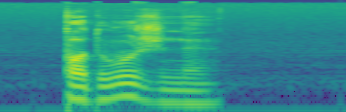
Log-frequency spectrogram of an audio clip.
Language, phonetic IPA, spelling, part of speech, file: Polish, [pɔdˈwuʒnɨ], podłużny, adjective, Pl-podłużny.ogg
